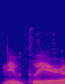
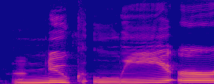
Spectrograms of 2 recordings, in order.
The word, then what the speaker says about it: nuclear: didn't anytime anyone says nuclear i mean people say nuke leer instead of nuclear right because that's the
